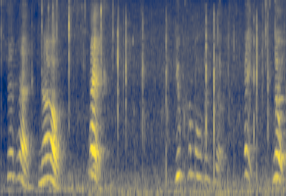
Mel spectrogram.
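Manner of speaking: high, distant scolding; scolding a pet. Real, not acted. Streamer turns from chat to correct the dog, scolding. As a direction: call the dog off, away from the mic.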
